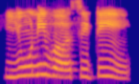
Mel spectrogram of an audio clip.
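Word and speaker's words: university: यूनिवर्सिटी, यू, य sound निकल रहा है, तो क्या य एक वाउल साउंड है, क्या ये एक वॉवल साउंड है?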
